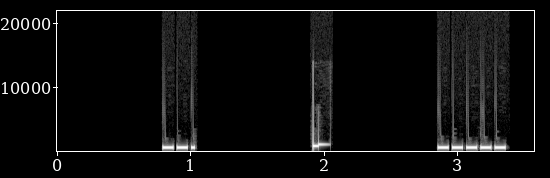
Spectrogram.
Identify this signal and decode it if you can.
Morse code, heard as a keyed tone, about 47 wpm, 700 Hz. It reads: G 0
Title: Single Character (Letter:Number:Punctuation:Prosign) Alt 45wpm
